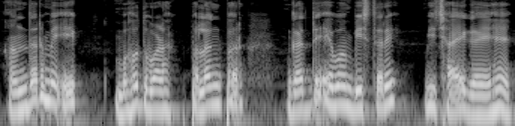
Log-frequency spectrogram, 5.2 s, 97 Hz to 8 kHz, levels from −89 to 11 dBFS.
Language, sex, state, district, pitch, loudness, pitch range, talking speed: Hindi, male, Jharkhand, Ranchi, 170 Hz, -11 LUFS, 145-195 Hz, 150 wpm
